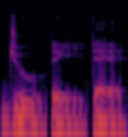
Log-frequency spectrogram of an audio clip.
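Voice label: "jurite", concatenated syllables; Affixing experiment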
